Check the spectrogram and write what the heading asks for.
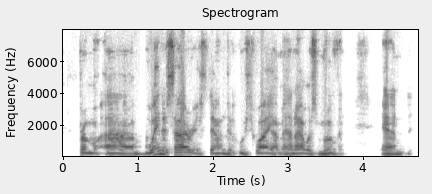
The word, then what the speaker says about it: Ushuaia: The town Ushuaia. Ushuaia.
